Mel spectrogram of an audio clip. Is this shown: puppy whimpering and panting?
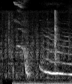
yes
